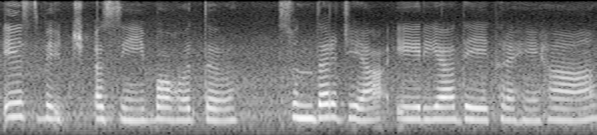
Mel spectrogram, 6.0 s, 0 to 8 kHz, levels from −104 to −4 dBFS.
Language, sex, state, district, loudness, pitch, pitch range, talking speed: Punjabi, female, Punjab, Kapurthala, -16 LUFS, 240 Hz, 225-270 Hz, 100 wpm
